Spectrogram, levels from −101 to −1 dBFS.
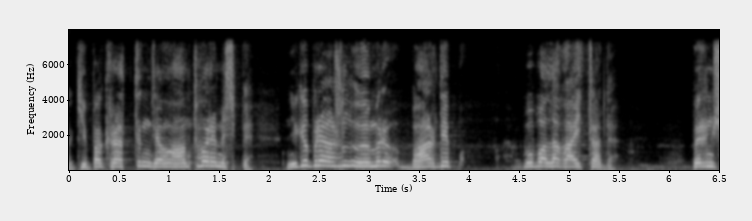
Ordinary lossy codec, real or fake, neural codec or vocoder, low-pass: none; real; none; 7.2 kHz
